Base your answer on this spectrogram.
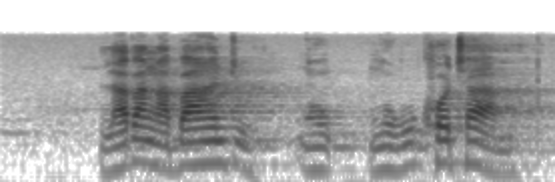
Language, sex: Xhosa, male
